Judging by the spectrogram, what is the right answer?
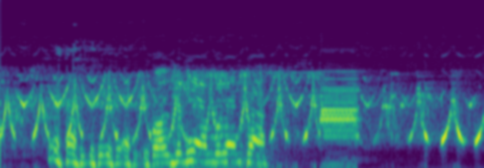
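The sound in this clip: An ambulance siren wails in repeated rising and falling sweeps, loud and steady throughout, with a voice talking over the first half.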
